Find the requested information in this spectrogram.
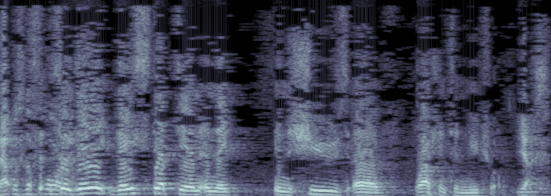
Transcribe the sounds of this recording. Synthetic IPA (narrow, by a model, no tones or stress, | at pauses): ðɨt̚wʌzsoʊðeɪðeɪstɛp̚tɪ̃nɨ̰̃nðeɪ | ɨ̃nðɨʃʉzʌv | wɑʃɪ̃ŋtʰɨ̃nmjʉt͡ʃṵl̩ˠjɛs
